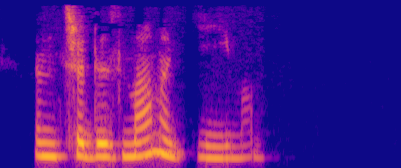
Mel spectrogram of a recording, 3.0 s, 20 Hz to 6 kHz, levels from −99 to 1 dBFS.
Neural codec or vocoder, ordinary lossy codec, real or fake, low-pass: none; MP3, 32 kbps; real; 5.4 kHz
